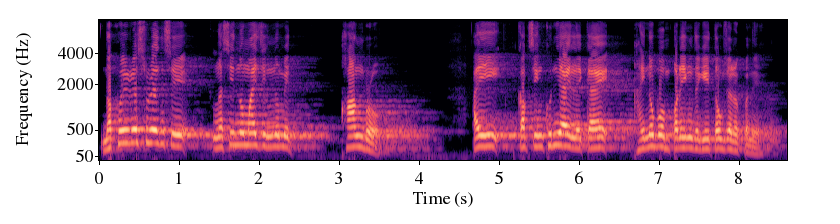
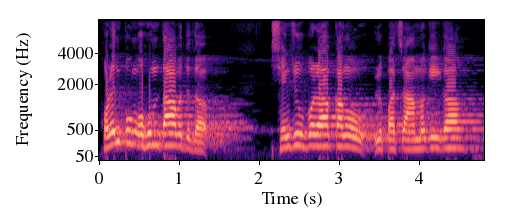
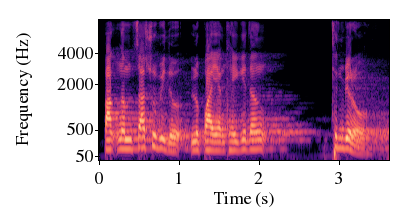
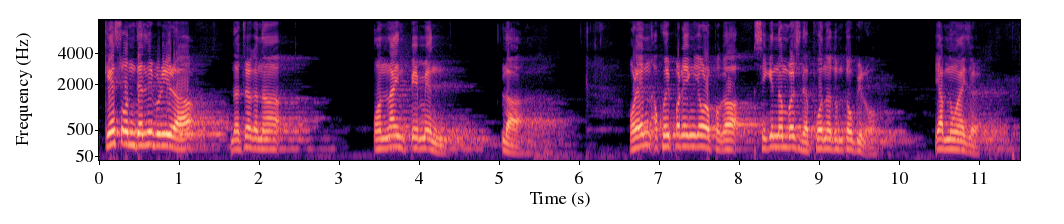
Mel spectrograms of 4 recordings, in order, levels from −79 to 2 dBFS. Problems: echo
